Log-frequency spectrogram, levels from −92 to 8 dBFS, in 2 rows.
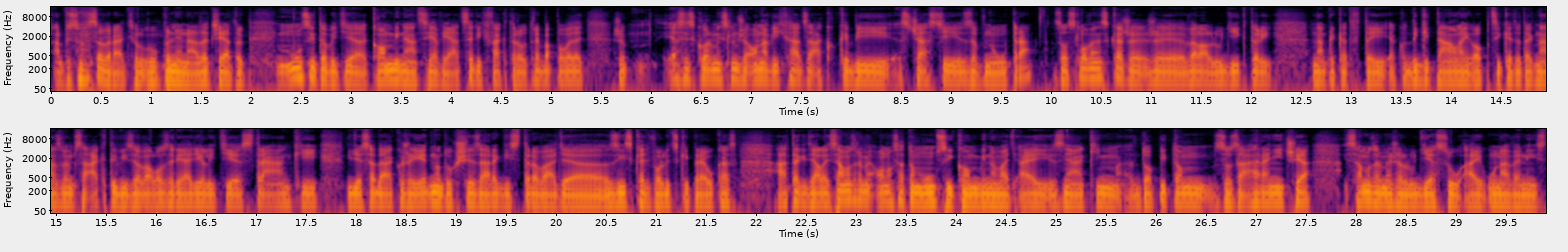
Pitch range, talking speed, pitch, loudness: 80-90 Hz, 165 wpm, 85 Hz, -24 LUFS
